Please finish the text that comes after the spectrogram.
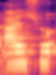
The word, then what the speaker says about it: Anxo: Miguel Anxo Bastos, o la gente que nos da pronunciado la X, es Miguel Anxo Bastos. Es con X, Miguel Anxo, ANXO.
